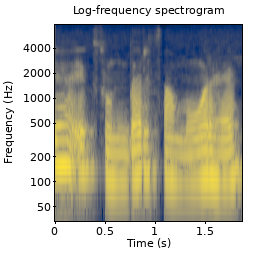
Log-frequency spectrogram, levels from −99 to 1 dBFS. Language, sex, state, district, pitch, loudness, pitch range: Sadri, male, Chhattisgarh, Jashpur, 120 Hz, -16 LUFS, 110-130 Hz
